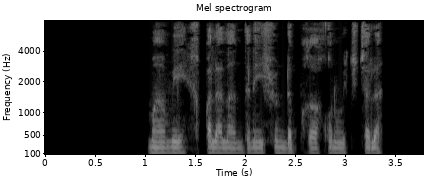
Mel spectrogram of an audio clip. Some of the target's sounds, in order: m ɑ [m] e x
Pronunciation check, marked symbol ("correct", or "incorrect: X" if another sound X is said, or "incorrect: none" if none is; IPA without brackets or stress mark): correct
